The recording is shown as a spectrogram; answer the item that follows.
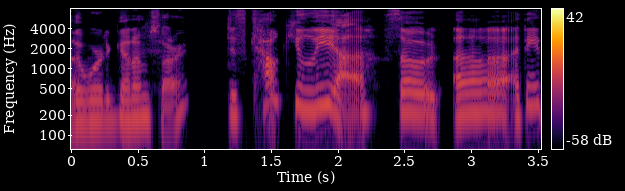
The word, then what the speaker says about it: dyscalculia: Especially math and me, dyscalculia. I just learned how to pronounce that word.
